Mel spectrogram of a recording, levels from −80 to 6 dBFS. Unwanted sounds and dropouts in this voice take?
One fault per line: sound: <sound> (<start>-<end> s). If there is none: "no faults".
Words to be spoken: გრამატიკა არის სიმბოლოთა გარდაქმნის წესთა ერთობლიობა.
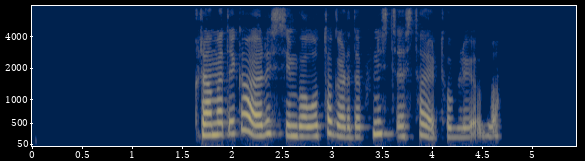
no faults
